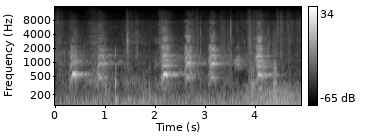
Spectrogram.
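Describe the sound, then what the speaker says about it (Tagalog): A dog barks several times at a distance, in scattered single barks over a low outdoor background hum. "Tapos may aso dito guys oh."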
